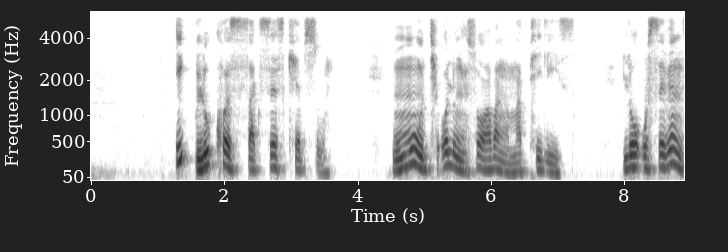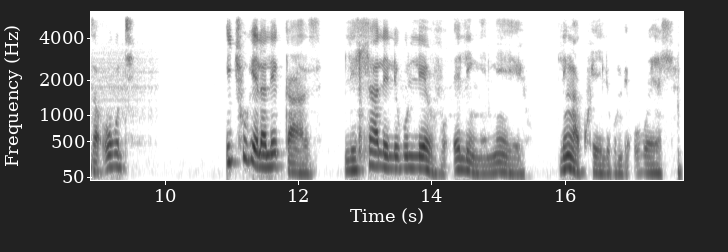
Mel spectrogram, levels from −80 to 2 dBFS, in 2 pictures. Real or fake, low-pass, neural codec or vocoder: real; 5.4 kHz; none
